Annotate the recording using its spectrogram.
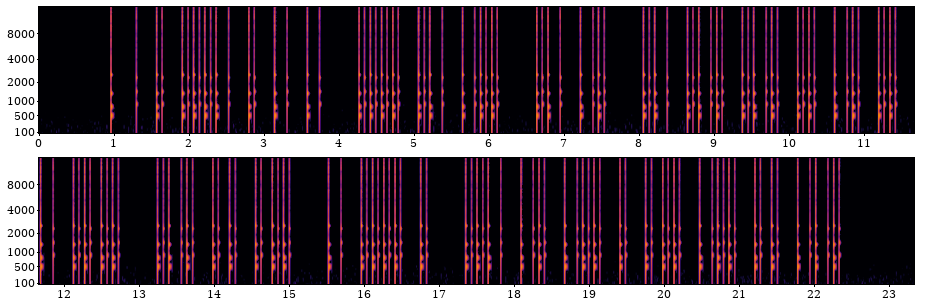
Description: Morse code (American railroad code), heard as a telegraph sounder, machine-sent. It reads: LEVETT HAD AN AFFINITY FOR THE UNDERDOG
